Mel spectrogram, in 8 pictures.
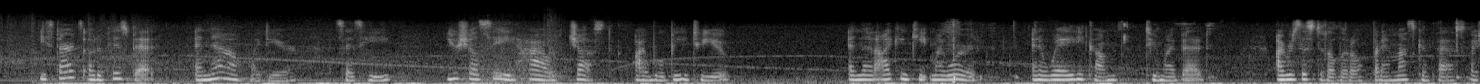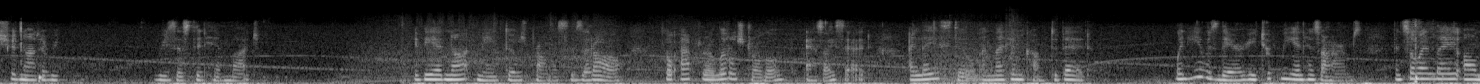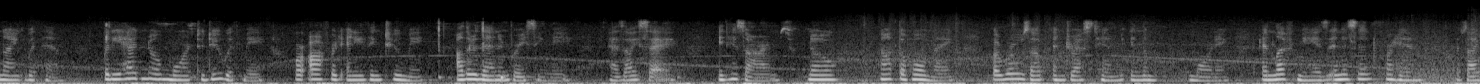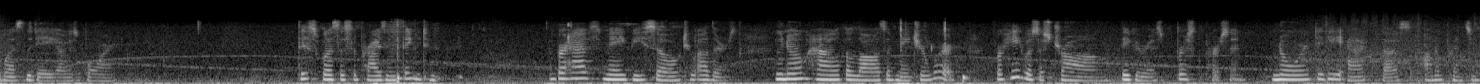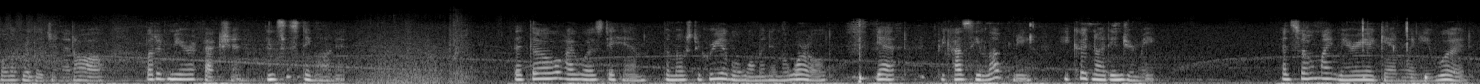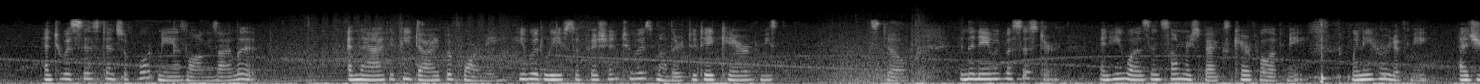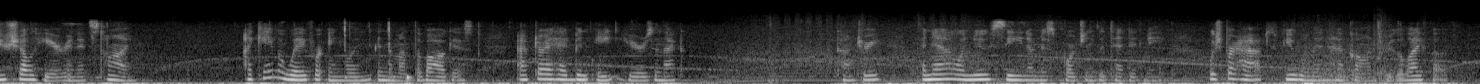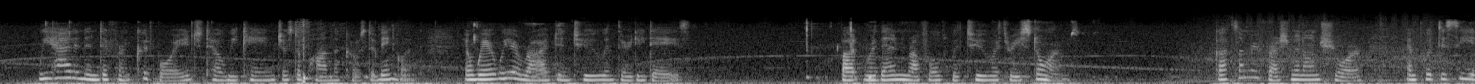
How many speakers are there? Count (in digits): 1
